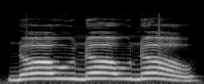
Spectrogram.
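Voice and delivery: high, loud villain shout. A narrator's reading. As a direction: bellow a stubborn refusal. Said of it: "And Paro shouted".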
